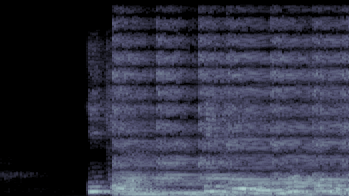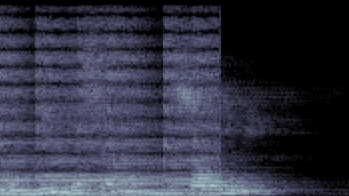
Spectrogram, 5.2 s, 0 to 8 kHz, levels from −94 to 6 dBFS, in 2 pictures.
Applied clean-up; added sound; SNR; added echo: none; Guitar; 3 dB; reverberation time 2.0 s.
